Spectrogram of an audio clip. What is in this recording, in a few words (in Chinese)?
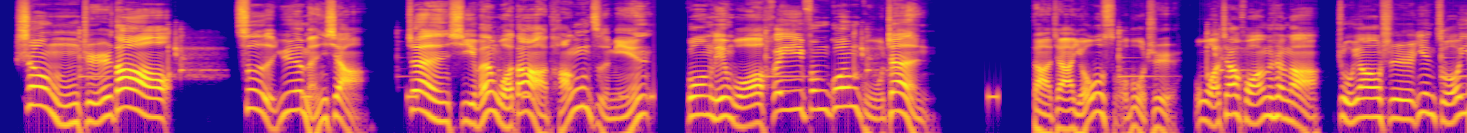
C男 角色 太监样音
